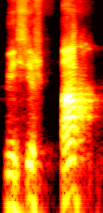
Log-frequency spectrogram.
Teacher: വിശിഷ്ട, ഷ്ടന്നേ ഉള്ളൂ, ഷ്ടാന്ന് ആയി പോവരുത്.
